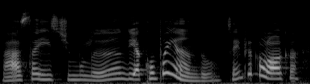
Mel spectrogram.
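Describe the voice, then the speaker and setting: A Brazilian-accented woman with a somewhat high voice talks as a pediatrician guest on an interview show. She explains patiently and step by step, in a calm, reassuring manner. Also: brisk.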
